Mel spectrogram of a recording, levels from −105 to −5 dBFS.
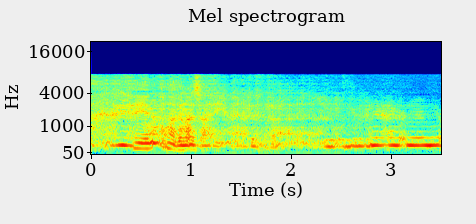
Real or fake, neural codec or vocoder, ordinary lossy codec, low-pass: fake; codec, 16 kHz, 0.5 kbps, FunCodec, trained on LibriTTS, 25 frames a second; none; none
